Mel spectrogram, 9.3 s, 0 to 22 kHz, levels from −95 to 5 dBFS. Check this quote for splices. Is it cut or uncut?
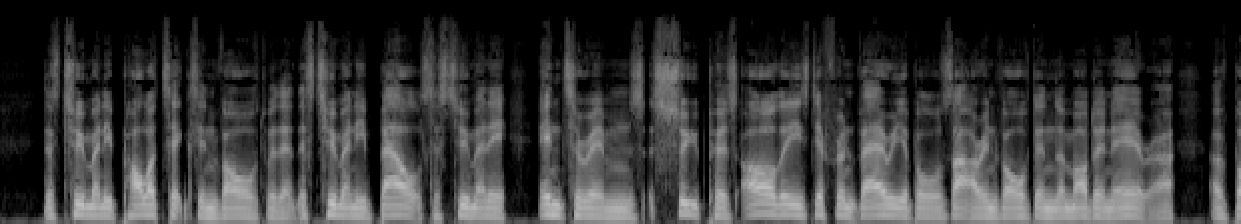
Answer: uncut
